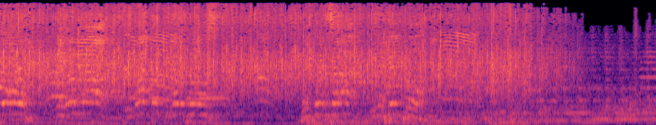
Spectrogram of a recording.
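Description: A large crowd gives a sustained, loud ovation at a race finish, with dense clapping and excited shouts and cheers that continue throughout and thin out slightly at the very end.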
